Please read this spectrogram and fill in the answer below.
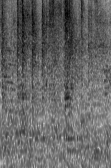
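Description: Indistinct background chatter and rustling of people in a room, with scattered faint clicks; no single voice stands out.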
